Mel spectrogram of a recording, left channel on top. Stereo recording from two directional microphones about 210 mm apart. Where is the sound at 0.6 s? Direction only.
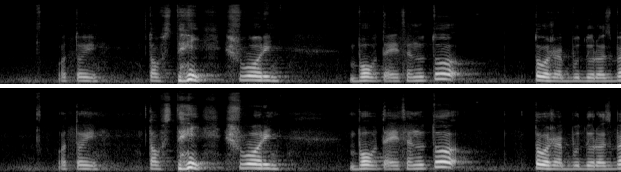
5° left (ahead or behind).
